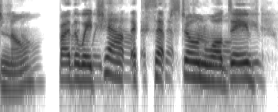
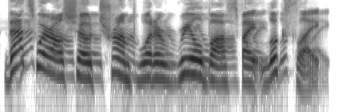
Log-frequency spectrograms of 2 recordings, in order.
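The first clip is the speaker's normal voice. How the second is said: normal talking voice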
